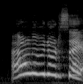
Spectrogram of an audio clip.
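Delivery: high, loud overwhelmed cry; overwhelmed high exclamation; stunned squeal. Real, not acted. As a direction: burst out speechless. Stunned by gifts.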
